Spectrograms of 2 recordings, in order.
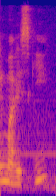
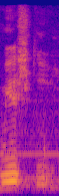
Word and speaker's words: Meuschke: That is spelled Meuschke. I know, it looks like Mushki or Mioski, or I've heard tons of, all through high school I was Maduski. I don't have a D in my name either. However, Maduski stuck, and that was my nickname throughout high school. Anyway, but Meiske is my last name, and that is the correct spelling, Meuschke.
